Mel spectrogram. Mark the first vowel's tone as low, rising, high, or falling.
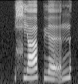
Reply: rising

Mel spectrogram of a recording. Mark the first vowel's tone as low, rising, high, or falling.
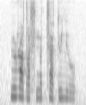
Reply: high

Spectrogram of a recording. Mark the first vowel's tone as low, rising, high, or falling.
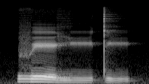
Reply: falling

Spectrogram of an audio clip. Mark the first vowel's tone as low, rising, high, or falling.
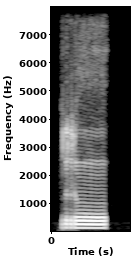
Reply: high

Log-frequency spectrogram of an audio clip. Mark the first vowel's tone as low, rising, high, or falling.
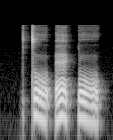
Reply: falling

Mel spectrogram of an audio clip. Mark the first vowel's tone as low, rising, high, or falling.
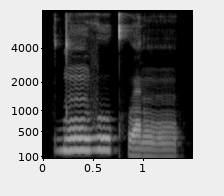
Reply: high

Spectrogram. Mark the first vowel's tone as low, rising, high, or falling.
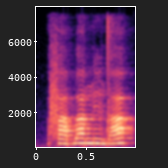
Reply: low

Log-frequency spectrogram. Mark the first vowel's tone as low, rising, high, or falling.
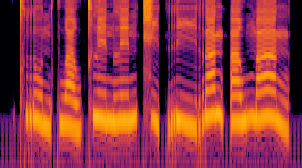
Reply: low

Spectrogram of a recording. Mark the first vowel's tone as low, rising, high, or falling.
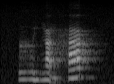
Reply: low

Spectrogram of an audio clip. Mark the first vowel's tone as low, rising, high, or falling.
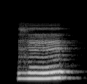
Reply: rising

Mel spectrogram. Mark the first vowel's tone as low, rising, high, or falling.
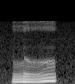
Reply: rising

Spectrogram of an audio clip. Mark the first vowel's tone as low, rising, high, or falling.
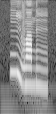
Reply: falling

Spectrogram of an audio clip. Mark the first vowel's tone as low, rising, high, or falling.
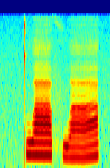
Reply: high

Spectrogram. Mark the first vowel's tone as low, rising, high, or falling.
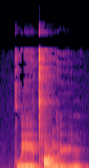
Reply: rising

